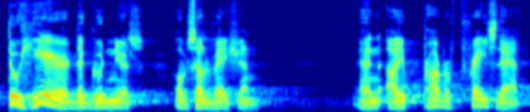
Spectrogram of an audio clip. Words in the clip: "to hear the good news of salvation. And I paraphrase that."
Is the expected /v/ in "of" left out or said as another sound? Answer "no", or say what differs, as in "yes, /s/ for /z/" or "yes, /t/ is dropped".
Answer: yes, /b/ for /v/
